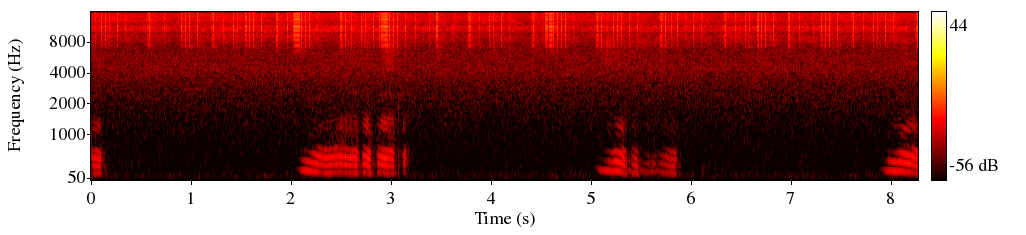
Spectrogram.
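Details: Snoring from Janet, a pet cat: low, buzzy, rattling breaths with a harmonic whine, each about a second long and repeating every three seconds in a steady rhythm, in a quiet indoor setting.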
